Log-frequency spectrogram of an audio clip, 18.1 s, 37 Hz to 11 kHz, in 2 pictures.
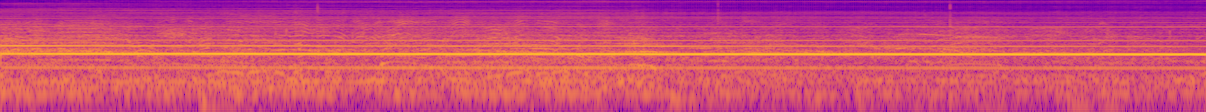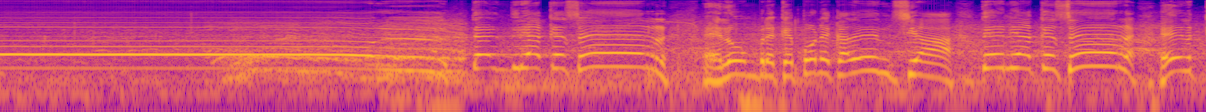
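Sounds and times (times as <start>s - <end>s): commentator talking: 10.8s - 18.0s.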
